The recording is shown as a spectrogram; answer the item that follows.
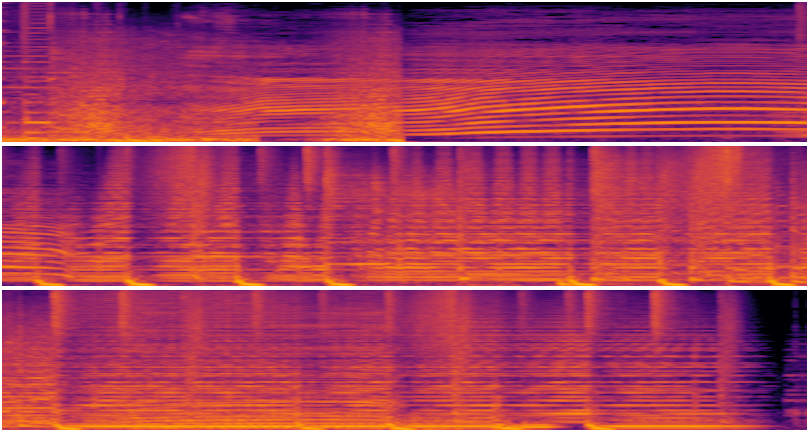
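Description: Water buffaloes lowing from pens in residential lanes of Lahore, long loud drawn-out moos overlapping one another, close by, with a busy clatter of animal and yard noise around them.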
